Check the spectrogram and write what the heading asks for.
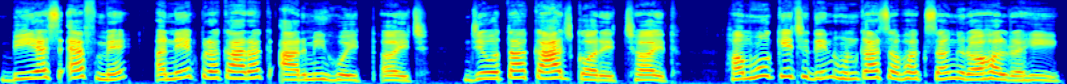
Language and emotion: Maithili, neutral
